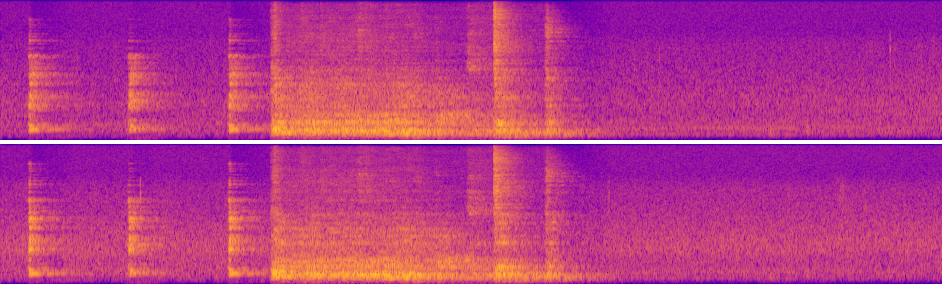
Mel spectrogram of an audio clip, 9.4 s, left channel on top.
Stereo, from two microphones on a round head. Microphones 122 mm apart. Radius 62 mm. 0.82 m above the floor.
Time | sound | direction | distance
0.3 | ticking | 40° right (ahead or behind) | 3.5 m
2.7 | a sliding door | 15° left (ahead or behind) | 3 m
